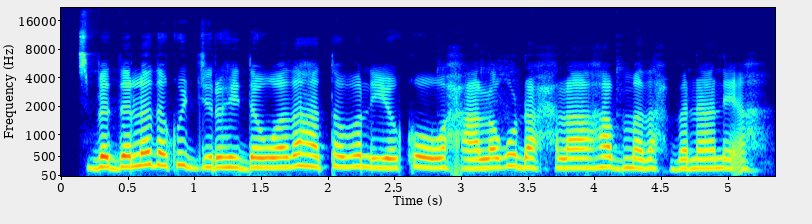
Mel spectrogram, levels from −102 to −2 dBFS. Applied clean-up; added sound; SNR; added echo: none; none; none; none.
